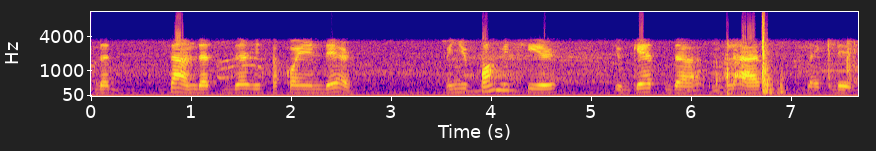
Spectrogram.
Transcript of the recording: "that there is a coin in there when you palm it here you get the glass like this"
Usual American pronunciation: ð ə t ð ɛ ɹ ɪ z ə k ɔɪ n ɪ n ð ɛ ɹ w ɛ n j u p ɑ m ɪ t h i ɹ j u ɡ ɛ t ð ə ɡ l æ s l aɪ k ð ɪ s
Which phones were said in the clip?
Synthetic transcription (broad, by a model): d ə t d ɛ ɹ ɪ s ə k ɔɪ ɪ n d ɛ ɹ w ɛ n j u p ɑ m ɪ t h i ɹ j u ɡ ɛ t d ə ɡ l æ s l aɪ k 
